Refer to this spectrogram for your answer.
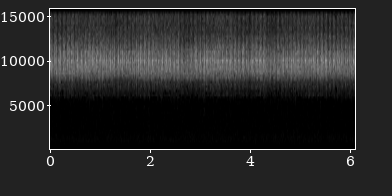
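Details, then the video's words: Crickets chirping by stridulation, mostly males: a bright, continuous high trill with gentle rhythmic pulsing over quiet hiss. "Most relaxing cricket sound for 8 hours"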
